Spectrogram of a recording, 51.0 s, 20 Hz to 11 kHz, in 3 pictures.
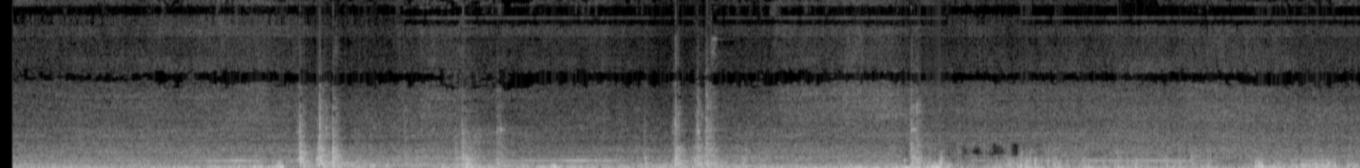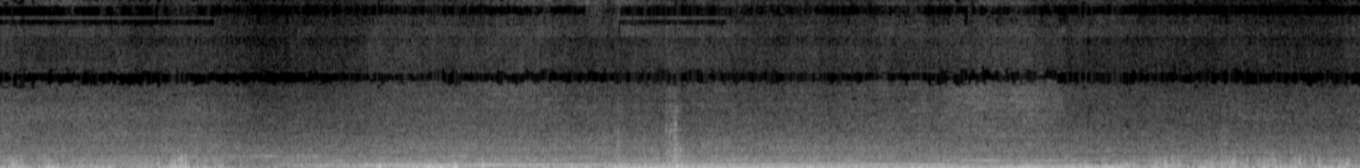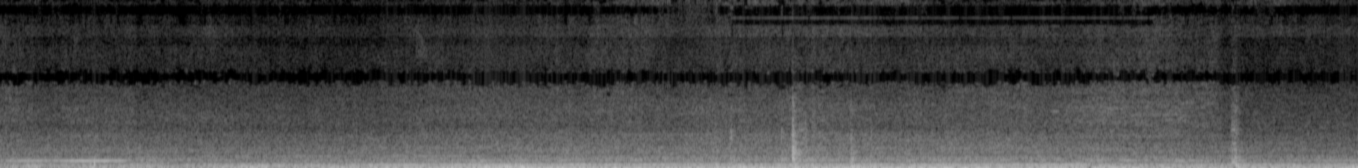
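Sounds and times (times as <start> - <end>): excavator engine droning: 0.2 - 50.9
sharp clanks and squeals: 2.7 - 9.4.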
